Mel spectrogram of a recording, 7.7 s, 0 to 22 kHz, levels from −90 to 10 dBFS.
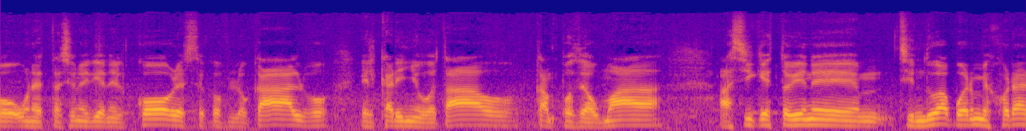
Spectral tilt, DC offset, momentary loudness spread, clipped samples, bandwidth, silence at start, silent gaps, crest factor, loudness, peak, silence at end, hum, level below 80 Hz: -5 dB/octave; 0.1%; 9 LU; under 0.1%; 16 kHz; 0 s; none; 14 dB; -14 LUFS; 0 dBFS; 0 s; none; -50 dBFS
